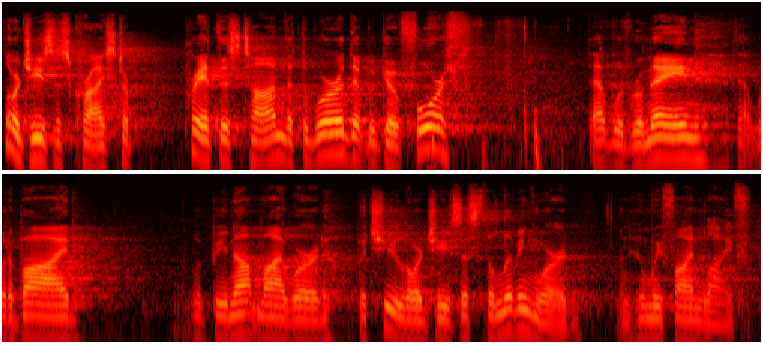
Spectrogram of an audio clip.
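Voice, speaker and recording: Slightly hoarse preacher in an echoey hall. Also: male voice, on the low side. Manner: halting, many fillers and restarts. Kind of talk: reflective sermon with personal story. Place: church.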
